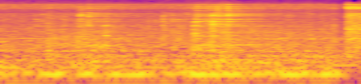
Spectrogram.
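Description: Fried mushrooms stirred into gravy boiling in a pan, a close, steady sizzle with soft scraping stirs and a couple of brief louder bursts, no voices.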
